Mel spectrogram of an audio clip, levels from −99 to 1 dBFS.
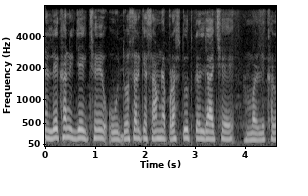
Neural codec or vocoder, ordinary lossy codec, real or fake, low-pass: none; Opus, 64 kbps; real; 7.2 kHz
